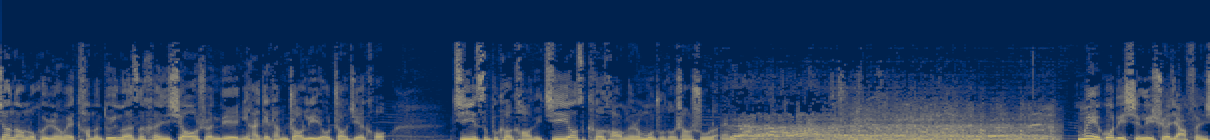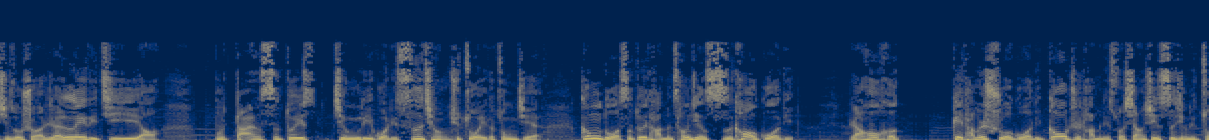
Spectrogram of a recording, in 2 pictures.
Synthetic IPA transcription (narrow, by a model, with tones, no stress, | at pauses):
ɕjɑ˥˧ŋt̪ɑ˥ŋʈ͡ʂʊ˨˩ŋxwɪɻə˥˩nwe˧˥ɪt̪ʰa˥mə˨nt̪we˥ɪnɤ˥˧s̬ɹ̩˥˧xə˥˩nɕjɑ˥ʊʂə˥˧˩nd̪i˥˩ni˨˩xa˧˥ɪke˨˩ɪa˥m˧nʈ͡ʂɑ˥˧ʊli˥˩jo˧˥ʊʈ͡ʂɑ˥˩ʊt͡ɕjɛ˥kʰo˨˩ʊ | t͡ɕi˥i˥˧ʂ̬̩˥˩pu˧˥kʰɤ˥˧kʰɑ˥˩ʊd̪ə˨˩t͡ɕi˥i˥˧jɑ˥˧ʊʂ̬̩˥˧kʰɤ˥˧kʰɑ˥˩ʊkə˥nʂmu˥˩ʈ͡ʂu˨˩t̪o˥˧ʂ̬ɑ˥˧ŋʂu˥lə̰˨˥ | me˥˩ɪkwɔ˧˥d̪ə˨˩ɕi˧˥nli˥˩ɕɥɛ˧˥t͡ɕja˥˩fə˥˧nɕi˧˥t͡ɕjo˥˧ʊʂwɔ˥ɻə˧˥nle˥˧ɪd̪ə˨˩t͡ɕi˥˧i˥˩ɐ̰˨˩ | pu˥˩t̪a˧˩nsɹ̩˧˩t̪we˥˧ɪ | t͡ɕi˥ŋli˥˧kwɔ˥˩d̪i˨˩sɹ̩˥t͡ɕʰi˧˥˦ŋt͡ɕʰy˥˧t͡swɔ˥˩i˧˥ɡə˧t͡sʊ˥˩ŋt͡ɕjɛ̰˧˥kɤ˥˩ŋt̪wɔ˥ʂɹ̩˥˩t̪we˥˩ɪt̪ʰa˥mə˨nt͡sʰɤ˧˥ŋt͡ɕi˧˥˩ŋsɹ̩˨˩kʰɑ˥˧ʊkwɔ˥˩d̪ḭ˨˩ | ɻa˧˥nxo˥˩ʊxɤ˧˥ | ke˥˩ɪt̪ʰa˥mə˨nʂwɔ˥kwɔ˥˩d̪i˨˩kɑ˥ʊʈ͡ʂɻ̩˧˥t̪ʰa˥mə˨nd̪ə˨˩swɔ˨˩ɕjɑ˨˩ŋɕi˥nsɹ̩˥t͡ɕʰi˧˩ŋd̪i˨˩t͡sʊ˥˧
